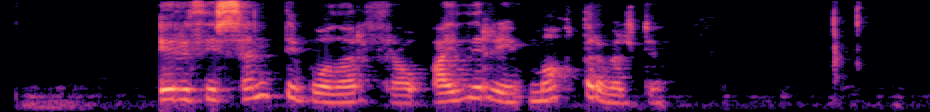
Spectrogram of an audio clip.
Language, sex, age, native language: Icelandic, male, 50-59, Icelandic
